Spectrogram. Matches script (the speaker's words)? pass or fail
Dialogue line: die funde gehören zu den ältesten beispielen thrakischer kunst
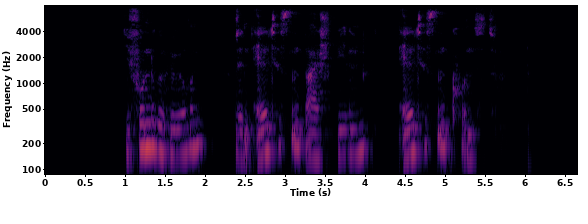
fail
